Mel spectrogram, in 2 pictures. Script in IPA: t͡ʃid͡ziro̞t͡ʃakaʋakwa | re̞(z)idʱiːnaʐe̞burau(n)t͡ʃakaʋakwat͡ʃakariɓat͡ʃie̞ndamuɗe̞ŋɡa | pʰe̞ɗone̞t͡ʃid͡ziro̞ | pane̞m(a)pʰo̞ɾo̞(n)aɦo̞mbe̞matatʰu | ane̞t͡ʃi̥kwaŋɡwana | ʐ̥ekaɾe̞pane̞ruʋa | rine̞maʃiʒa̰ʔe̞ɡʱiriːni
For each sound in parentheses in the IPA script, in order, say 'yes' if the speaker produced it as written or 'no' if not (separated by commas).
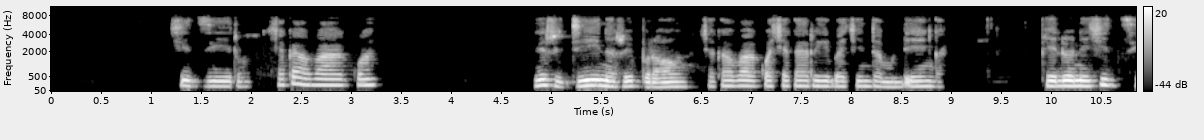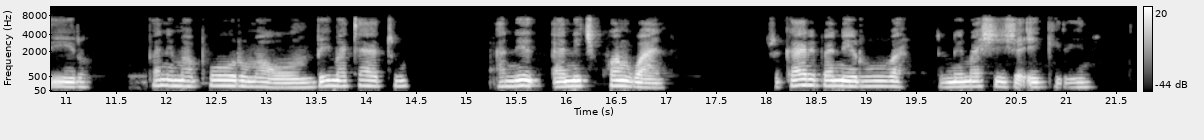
no, yes, yes, no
